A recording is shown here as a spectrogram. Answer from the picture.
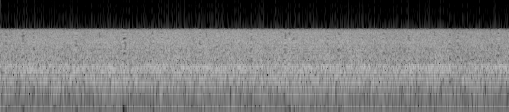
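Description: A SEPTA Silverliner IV electric railcar standing at the platform, its onboard equipment running with a steady rushing hum.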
